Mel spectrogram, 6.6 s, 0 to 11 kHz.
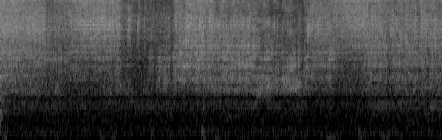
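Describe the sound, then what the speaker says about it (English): A continuous hiss of 50 ml of water pouring into a hot pan of long beans, steady and fairly quiet, with a faint sizzle beneath and no voices. "Add in 50 ml of water."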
